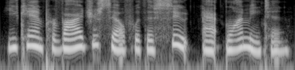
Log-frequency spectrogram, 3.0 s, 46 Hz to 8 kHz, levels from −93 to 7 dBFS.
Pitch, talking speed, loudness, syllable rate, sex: 225 Hz, 185 wpm, -17 LUFS, 5.2 syllables/s, female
